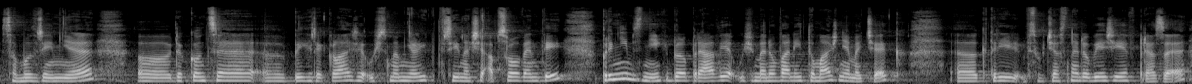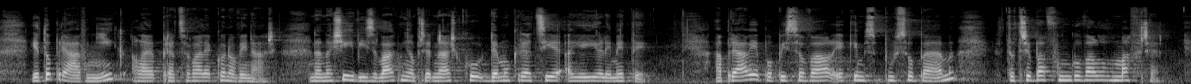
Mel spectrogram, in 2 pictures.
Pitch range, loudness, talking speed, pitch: 160-185 Hz, -20 LUFS, 135 wpm, 170 Hz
